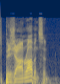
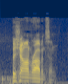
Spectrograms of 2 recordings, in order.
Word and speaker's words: Bijan Robinson: I think it's Dijon mustard, and he's Bijan Robinson. – Okay, Bijan Robinson.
